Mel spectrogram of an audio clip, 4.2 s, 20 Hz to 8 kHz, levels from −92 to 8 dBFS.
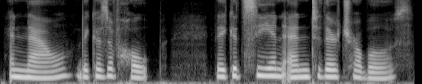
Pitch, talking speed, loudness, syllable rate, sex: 195 Hz, 185 wpm, -17 LUFS, 4.9 syllables/s, female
